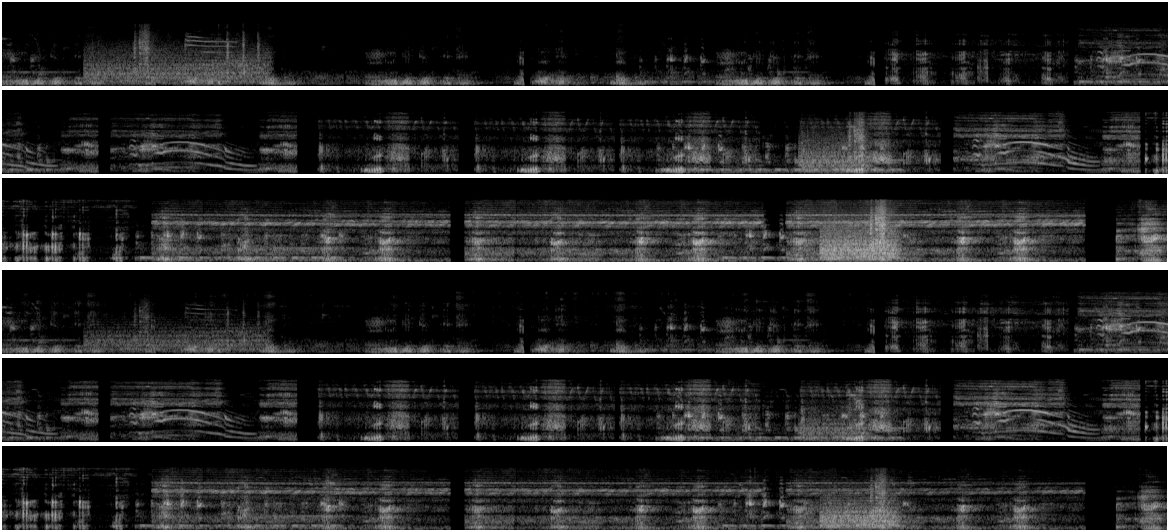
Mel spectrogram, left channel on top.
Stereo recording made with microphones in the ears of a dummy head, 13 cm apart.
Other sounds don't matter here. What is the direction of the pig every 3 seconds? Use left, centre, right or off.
right, right, right, right, right, right, right, right, centre, centre, left, left.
